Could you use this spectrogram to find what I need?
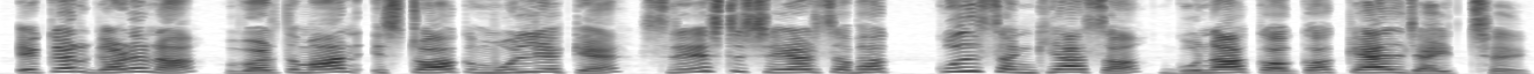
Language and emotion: Maithili, neutral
